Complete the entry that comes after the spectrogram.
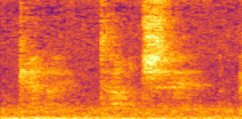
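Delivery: slow, tentative whisper; sensitive, quiet. Retold or imitated. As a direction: imitate a tender, hushed request. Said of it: "being all sensitive and quiet".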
